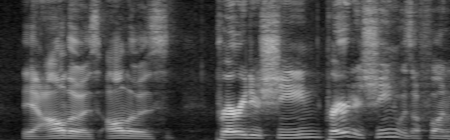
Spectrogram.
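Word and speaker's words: Prairie du Chien: Prairie Duchene.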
